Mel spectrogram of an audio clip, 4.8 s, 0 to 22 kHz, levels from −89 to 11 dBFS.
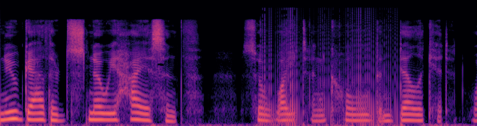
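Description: From 2.58 to 3.99 s, buffer tearing: the writer and reader of the ring buffer have slipped and cross inside each period, so a small slice of every buffer replays audio around 70 ms old. The speech picks up a robotic 46.9 Hz rattle, which fits a 1024-sample buffer.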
